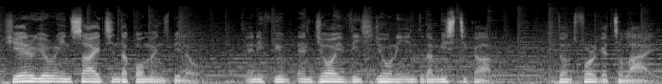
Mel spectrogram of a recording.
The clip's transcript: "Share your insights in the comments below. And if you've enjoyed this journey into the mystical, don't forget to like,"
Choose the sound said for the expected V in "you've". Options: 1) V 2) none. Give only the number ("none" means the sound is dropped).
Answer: 2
